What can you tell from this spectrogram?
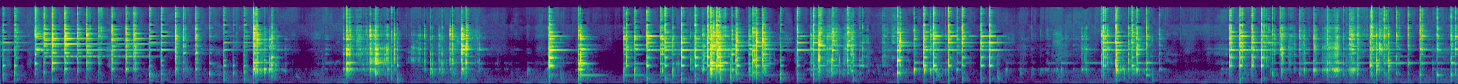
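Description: Upturned hammered-aluminium cooking pots beaten with spoons and hands as makeshift drums. Irregular runs of quick taps ring bright and metallic, broken by a few short pauses.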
